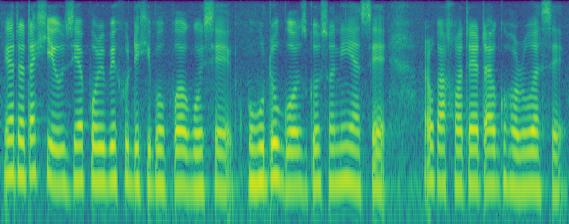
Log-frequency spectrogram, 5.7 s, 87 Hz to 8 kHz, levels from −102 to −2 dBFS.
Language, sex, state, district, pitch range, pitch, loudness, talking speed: Assamese, female, Assam, Sonitpur, 190-205 Hz, 195 Hz, -15 LUFS, 170 wpm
